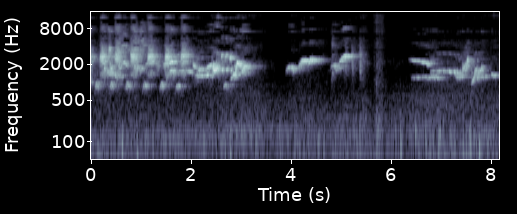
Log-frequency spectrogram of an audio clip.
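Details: Mating white-rumped shama pouring out a rich, fast warble of whistled notes, followed after short gaps by separate rising and sliding whistled phrases.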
